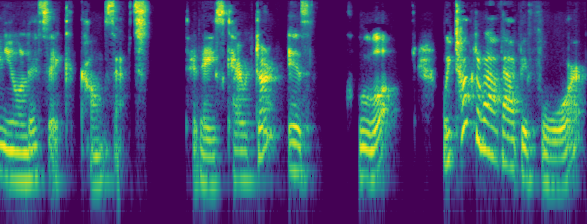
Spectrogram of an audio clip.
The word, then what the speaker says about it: 禾: He in English, if you see the sound, it's like a he, right? But Chinese pronounce the e sound as and it's a second tone, so it becomes he.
